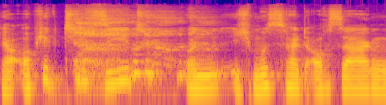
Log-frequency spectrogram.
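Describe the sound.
A woman coughs briefly in the background, faint and partly masked, while someone in front talks steadily in German over it.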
